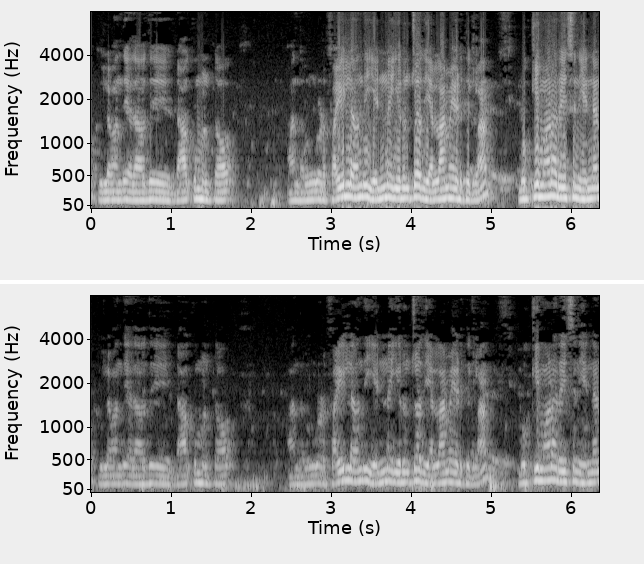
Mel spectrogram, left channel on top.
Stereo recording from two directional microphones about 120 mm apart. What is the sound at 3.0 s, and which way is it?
A man's voice, 35° left (ahead or behind).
